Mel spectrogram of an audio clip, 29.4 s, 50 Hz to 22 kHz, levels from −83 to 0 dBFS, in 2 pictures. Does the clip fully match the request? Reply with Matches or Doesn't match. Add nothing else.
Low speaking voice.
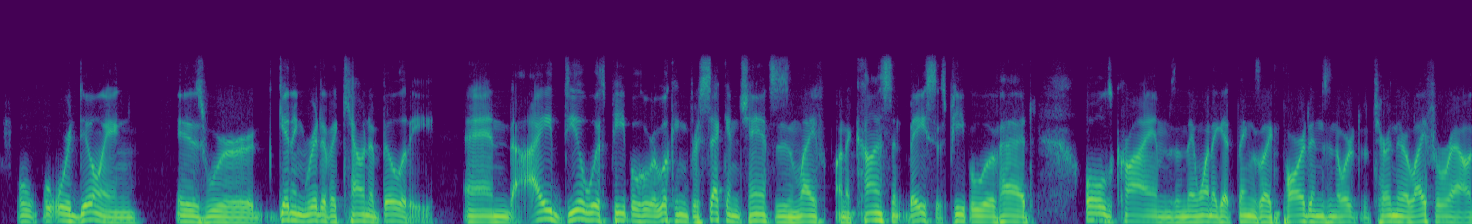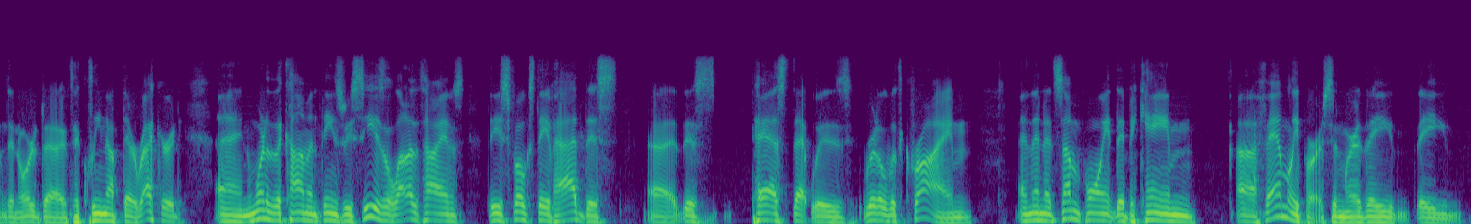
Matches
